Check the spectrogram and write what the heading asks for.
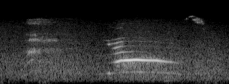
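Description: A person's high-pitched, wordless excited squeal: one drawn-out call about a second in, rising and then falling away.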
